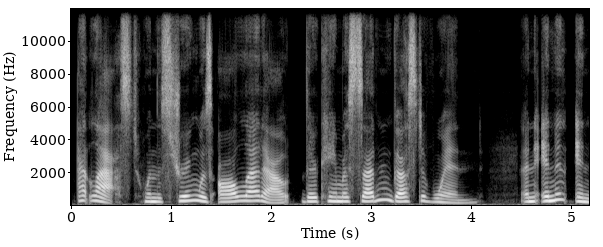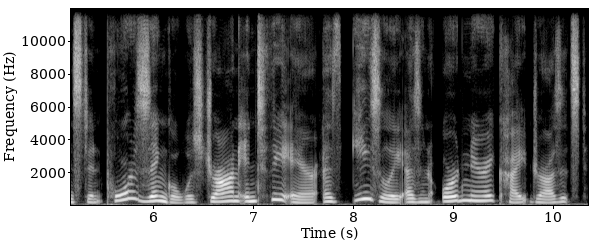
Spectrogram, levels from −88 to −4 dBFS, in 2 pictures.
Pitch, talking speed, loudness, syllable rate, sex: 250 Hz, 210 wpm, -18 LUFS, 5.0 syllables/s, female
